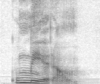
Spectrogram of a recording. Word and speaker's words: comeram: So our ending now will be E-R-A-M. O, em português, E-R-A-M. So you guys ate, vocês comeram. Comerão. Make sure you close your lips when you finish. Comerão. And stress the second to last syllable, me.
